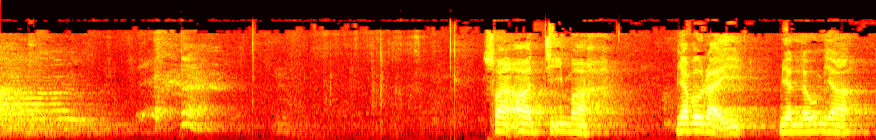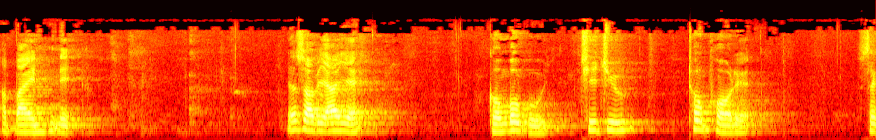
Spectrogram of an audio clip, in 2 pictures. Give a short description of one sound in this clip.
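An elderly man speaks calmly in short phrases, close by.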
